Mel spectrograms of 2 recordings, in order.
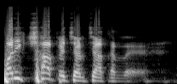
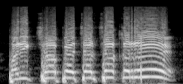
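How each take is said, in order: First: "परीक्षा पे चर्चा" murmured much lower and softer, mock-moved; a hushed gush about "परीक्षा पे चर्चा"; mock tearful admirer. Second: Said in the usual way. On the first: Imitating a weepy admirer who whispers "परीक्षा पे चर्चा कर रहे हैं". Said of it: "कई लोग रोने लगते हैं". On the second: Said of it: "कहते".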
